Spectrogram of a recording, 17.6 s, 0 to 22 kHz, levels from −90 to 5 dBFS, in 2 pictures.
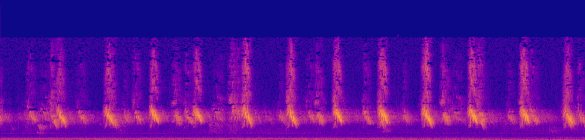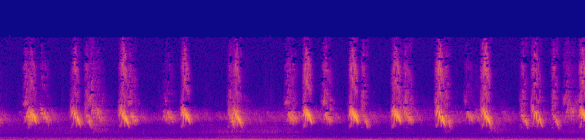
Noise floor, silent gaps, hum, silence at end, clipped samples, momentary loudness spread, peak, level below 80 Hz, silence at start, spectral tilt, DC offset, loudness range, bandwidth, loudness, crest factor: -41 dBFS; none; none; 0 s; under 0.1%; 17 LU; -2 dBFS; -50 dBFS; 0 s; 0.5 dB/octave; under 0.1%; 3 LU; 16.5 kHz; -19 LUFS; 20 dB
